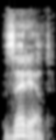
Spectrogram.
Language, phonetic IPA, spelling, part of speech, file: Russian, [zɐˈrʲat], заряд, noun, Ru-заряд.ogg
- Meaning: 1. charge, a load of explosive 2. shot, shell 3. charge (the quantity of electricity) 4. electrically charged body 5. conserved quantum number 6. store, fund, supply 7. charging up 8. snow squall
